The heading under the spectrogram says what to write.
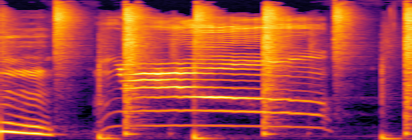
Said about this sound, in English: Ah, the cat's coming, the cat's coming. Run!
